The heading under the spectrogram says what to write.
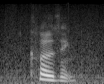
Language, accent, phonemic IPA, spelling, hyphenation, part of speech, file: English, US, /ˈkloʊðɪŋ/, clothing, cloth‧ing, verb / noun, En-us-clothing.ogg
- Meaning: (verb) present participle and gerund of clothe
